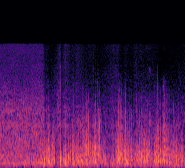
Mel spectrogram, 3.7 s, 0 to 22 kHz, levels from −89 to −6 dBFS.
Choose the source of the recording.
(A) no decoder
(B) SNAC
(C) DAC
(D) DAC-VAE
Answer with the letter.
C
